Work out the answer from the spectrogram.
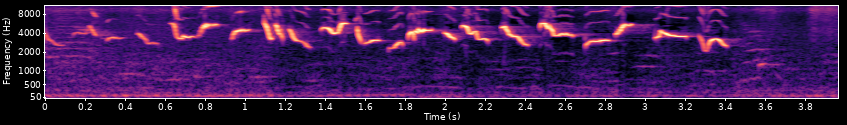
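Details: Lemon-bellied white-eye, known in Lombok as kecial kuning, singing hard. Its wavering, looping high whistles come nearly four per second over a low steady hum, then fade out.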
